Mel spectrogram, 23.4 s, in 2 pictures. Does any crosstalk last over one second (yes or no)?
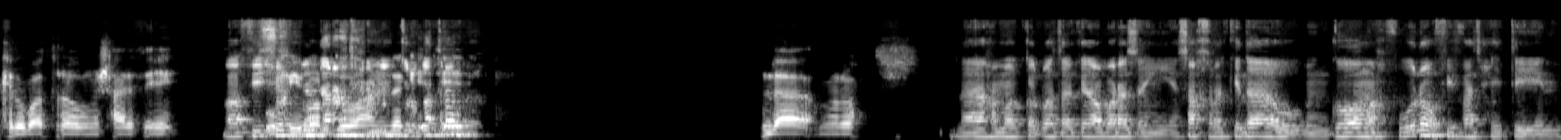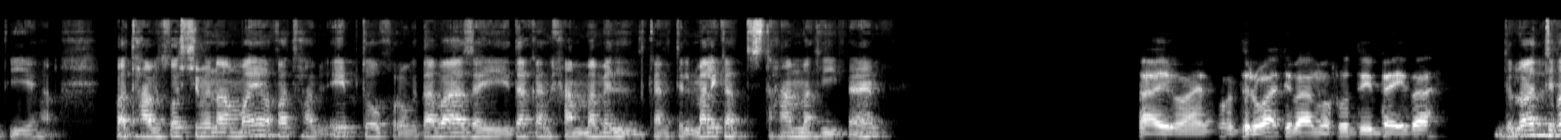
yes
